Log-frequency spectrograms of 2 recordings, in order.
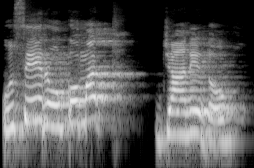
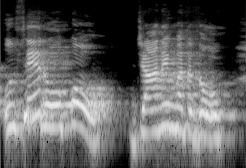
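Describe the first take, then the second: First: उसे रोको मत rising, break, जाने दो falling; pause after मत. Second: उसे रोको, comma break, then जाने मत दो; pause after रोको. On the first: Teacher shows the comma's effect, pausing after मत. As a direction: join मत to रोको, then pause. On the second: Teacher shows the comma's effect, pausing after रोको. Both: Shown as a demonstration. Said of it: "बस कॉमे का फर्क होता है".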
